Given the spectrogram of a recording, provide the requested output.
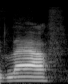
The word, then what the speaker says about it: laugh: our auth and clearly laugh doesn't have anything to do with this battling pattern we're working on but it does have a u it just sounds completely different a a short a sound all right let's see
